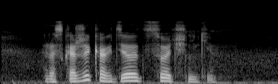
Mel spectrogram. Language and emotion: Russian, neutral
